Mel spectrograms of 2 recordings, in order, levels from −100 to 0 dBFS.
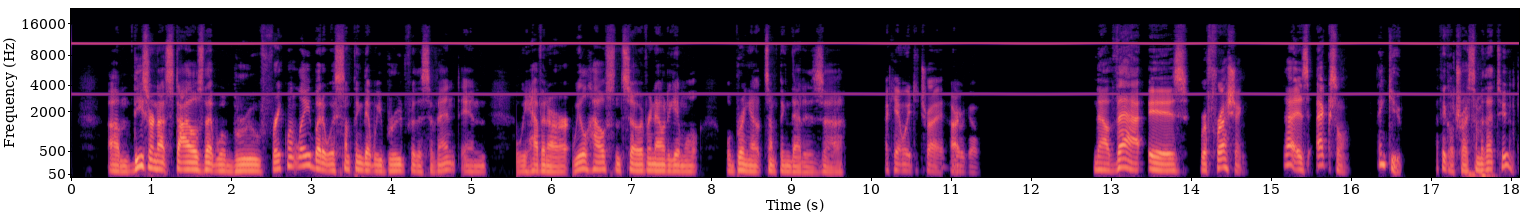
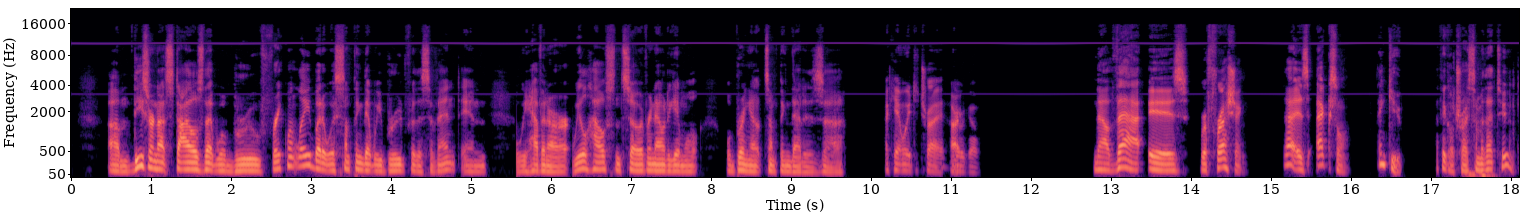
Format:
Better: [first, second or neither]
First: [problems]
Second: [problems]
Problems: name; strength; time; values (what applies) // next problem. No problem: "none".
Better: second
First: high-pitched whine; loud; throughout; 10.5 kHz, 9 dB below the speech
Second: high-pitched whine; faint; throughout; 10.5 kHz, 35 dB below the speech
